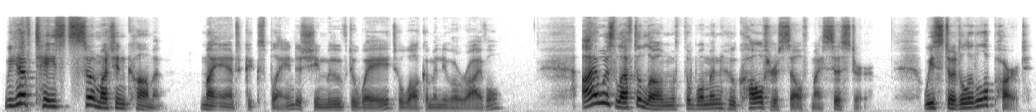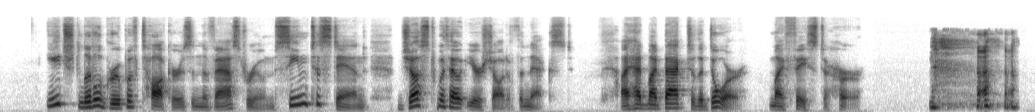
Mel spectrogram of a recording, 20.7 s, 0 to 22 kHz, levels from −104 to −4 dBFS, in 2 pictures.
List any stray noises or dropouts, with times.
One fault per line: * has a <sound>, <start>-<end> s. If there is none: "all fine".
* has a laugh, 19.6-20.6 s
